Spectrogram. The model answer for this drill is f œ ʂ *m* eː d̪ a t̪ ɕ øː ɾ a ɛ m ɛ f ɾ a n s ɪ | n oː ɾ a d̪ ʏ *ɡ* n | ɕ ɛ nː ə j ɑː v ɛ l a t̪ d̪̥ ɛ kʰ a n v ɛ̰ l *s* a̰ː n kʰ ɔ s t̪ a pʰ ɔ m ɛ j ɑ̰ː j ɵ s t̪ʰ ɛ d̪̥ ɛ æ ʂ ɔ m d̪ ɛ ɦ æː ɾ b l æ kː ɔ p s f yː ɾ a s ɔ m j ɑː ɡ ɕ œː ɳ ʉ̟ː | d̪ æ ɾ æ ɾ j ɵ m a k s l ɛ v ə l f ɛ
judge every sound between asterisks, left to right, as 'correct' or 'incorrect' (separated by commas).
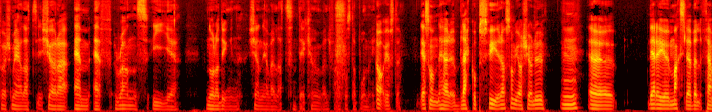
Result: correct, incorrect, incorrect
